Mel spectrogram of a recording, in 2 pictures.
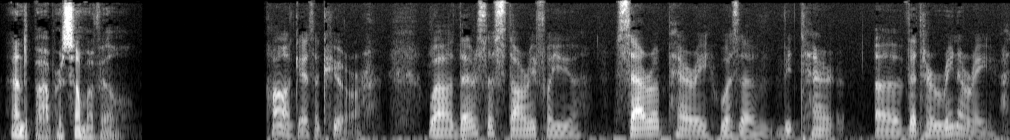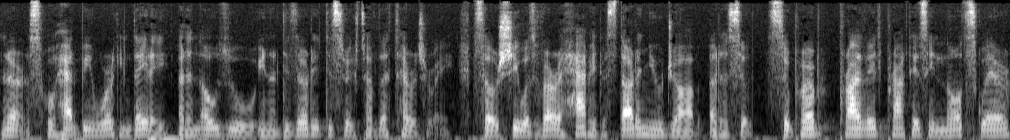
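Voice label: henan, International Dialects of English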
